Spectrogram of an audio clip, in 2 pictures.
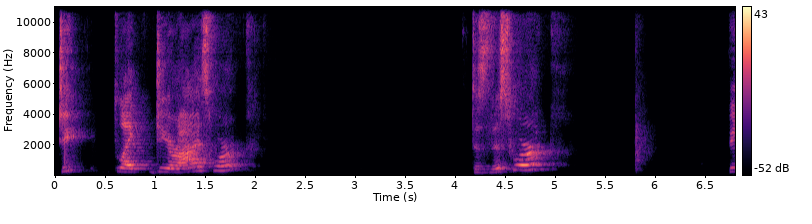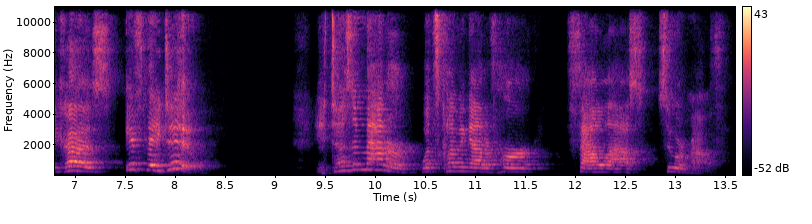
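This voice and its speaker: A woman's voice: high-pitched, big pitch swings, slow, long pauses, roomy sound. A woman delivering an opinionated online commentary rant, blunt, scolding, emphatic and sweary. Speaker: online commentary video host.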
